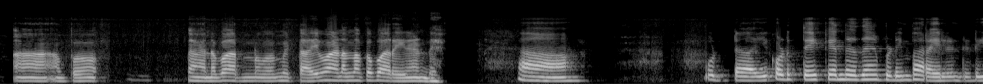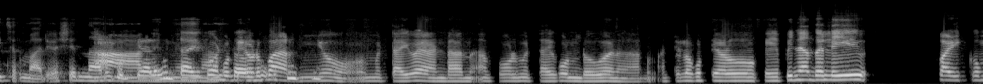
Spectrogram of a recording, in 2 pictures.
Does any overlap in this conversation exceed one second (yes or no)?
yes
